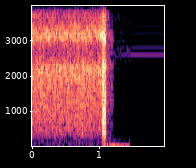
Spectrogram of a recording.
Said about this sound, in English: I can hear you in there partially, but I'm just getting mostly static.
